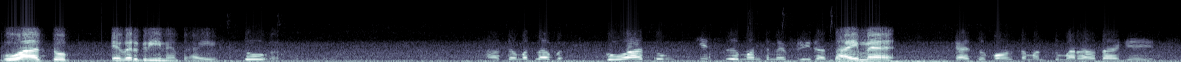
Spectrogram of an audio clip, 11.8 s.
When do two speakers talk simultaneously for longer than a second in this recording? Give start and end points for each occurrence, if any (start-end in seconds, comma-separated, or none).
none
